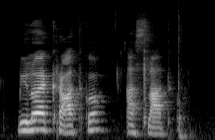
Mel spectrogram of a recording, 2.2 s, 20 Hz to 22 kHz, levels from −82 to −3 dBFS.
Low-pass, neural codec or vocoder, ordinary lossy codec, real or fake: 19.8 kHz; none; none; real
